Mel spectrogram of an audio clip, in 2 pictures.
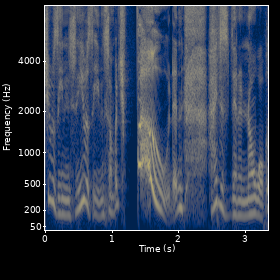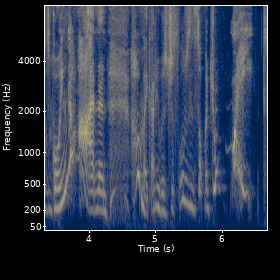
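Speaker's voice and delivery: rapid, fast, swooping, all-over-the-place up-and-down inflection. Speaker mimics a woman's way of talking, imitating her up-and-down inflection. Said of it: "She goes up, she goes down. She's really fast".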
